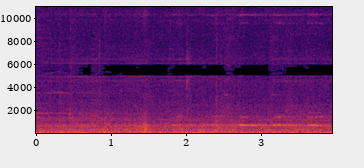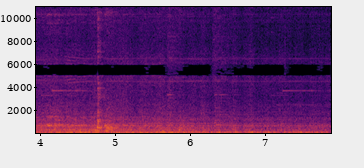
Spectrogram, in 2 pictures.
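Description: Diesel railcar running along the track, heard from inside the car: a steady low engine hum with a couple of sharp clacks of the wheels over rail joints.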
